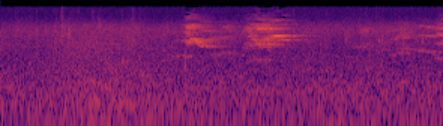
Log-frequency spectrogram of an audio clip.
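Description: A couple of short, high bird chirps, about two seconds in and again just under a second later, over steady background noise.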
